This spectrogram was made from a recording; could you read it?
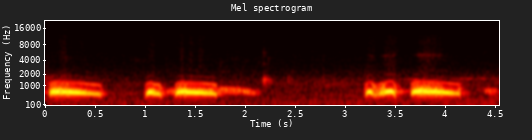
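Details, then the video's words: Decoy spotted dove with a 'thổ' style voice giving three soft, deep coo phrases about a second apart. Each is a quick lead note slurring into a sustained, gently descending coo, in a quiet setting. "Chim Cu Mồi/ cu gay giong tho cuc dinh"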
